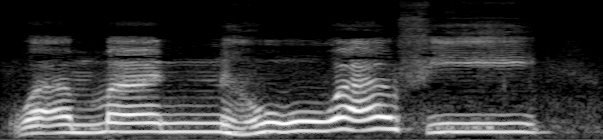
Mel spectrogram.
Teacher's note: nun mati atau nun sukun dia bertemu dengan ha, tidak boleh dengung izhar halqi.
